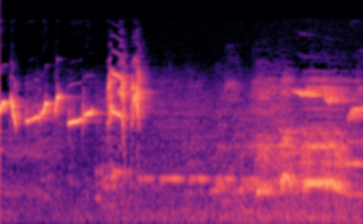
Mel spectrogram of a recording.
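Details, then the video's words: Old oriental magpie-robin in nyerecet song: quick warbled whistles and a pair of harsh, scratchy bursts, then a quieter stretch with a thin held note and soft mixed twittering. "Kacer tua jiwa muda nyerecet bunyi tanpa henti"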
